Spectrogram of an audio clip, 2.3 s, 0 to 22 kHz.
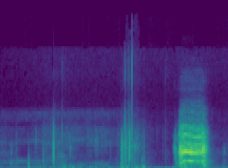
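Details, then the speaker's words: Almost 20-year-old Chrysler-built Jeep, auction vehicle: a brief buzzing whine of about a third of a second with no latch clunk when operating the locked rear door; the door lock actuator motor is destroyed and won't unlock. "So that motor over there is absolutely destroyed for the locks. It just whines. It doesn't unlock."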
